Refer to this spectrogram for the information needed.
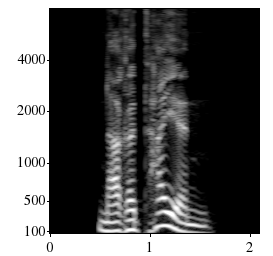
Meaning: plural of Narretei
- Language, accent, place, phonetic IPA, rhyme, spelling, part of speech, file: German, Germany, Berlin, [naʁəˈtaɪ̯ən], -aɪ̯ən, Narreteien, noun, De-Narreteien.ogg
